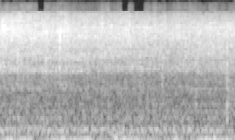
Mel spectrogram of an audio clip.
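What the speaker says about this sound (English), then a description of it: "I'll add just a little pinch of salt and saute them just for a minute or so that they release their aromas." Garlic and jalapeno sautéing with a pinch of salt in a pan over reduced heat, giving a steady, soft, continuous sizzle with no talking.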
